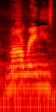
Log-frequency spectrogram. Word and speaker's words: Ma Rainey's: So August Wilson, he wrote 10 plays, including Wamini's Black Bottom. – Mm-hmm. There's so many. – Wait, did I say it right? – Ma Rainey's Black Bottom. Yes, you did.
